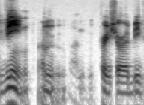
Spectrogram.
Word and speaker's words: Wien: Now, they might have trouble if she went to Austria, for example, or something, because they don't call it Vienna there. It'd be Wien. I'm pretty sure it'd be Wien, and that's one of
